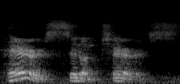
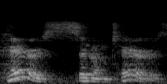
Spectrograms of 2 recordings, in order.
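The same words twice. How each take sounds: First: Very slow, drawn out; slow cat line. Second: Slow, drawn out; cat's rhyme again. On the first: Teacher reading cat's rhyme very slowly. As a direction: stretch every word. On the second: Teacher repeating cat's rhyme slowly. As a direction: draw it out for the kids. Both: Acted. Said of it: "said the cat".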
